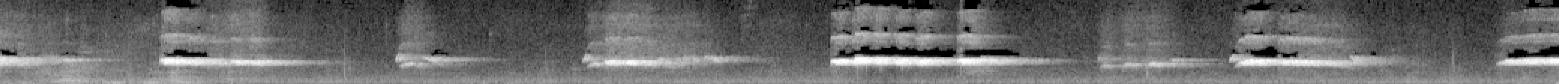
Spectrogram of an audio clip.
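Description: A high-pitched whistle blown in about eight short, uneven blasts with pauses between, a few of them dipping in pitch.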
